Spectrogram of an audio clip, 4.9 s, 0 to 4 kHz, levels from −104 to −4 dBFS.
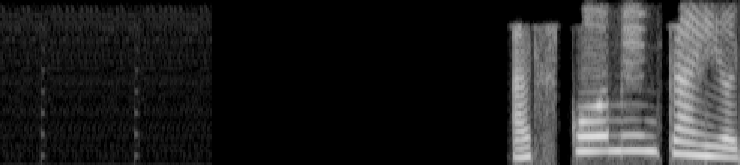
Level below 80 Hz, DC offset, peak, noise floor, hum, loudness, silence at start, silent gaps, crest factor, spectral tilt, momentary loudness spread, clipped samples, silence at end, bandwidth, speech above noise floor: -72 dBFS; under 0.1%; -12 dBFS; -82 dBFS; none; -25 LUFS; 3.4 s; 3.74-3.78 s; 18 dB; -8.5 dB/octave; 6 LU; under 0.1%; 0 s; 4 kHz; 57 dB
